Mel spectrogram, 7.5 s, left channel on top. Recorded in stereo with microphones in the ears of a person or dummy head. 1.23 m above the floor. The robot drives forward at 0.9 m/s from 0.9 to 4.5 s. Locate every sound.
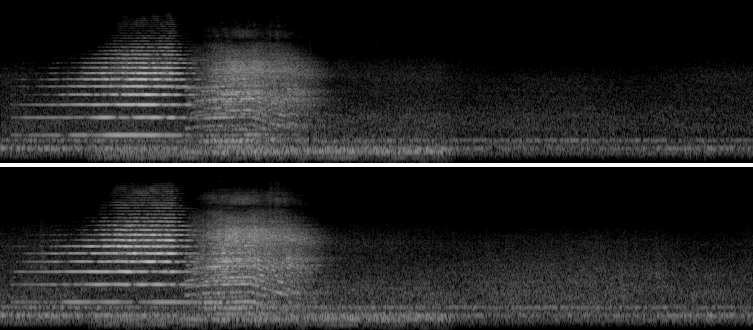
0.1 s a trumpet: 5° right (ahead or behind), 6.5 m
1.8 s a blender: 50° right (ahead or behind), 2.5 m; by 3.2 s 35° right (ahead or behind), 3.5 m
